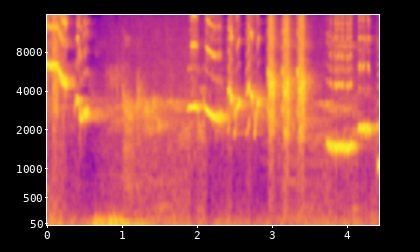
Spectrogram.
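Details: Excited white-rumped shama singing many-voiced song with tail flicking: clear whistled notes, sweeping slurs, harsh bursts and a short rapid ringing trill ending in a rising whistle.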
